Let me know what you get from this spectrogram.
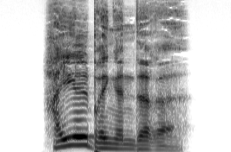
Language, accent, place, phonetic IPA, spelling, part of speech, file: German, Germany, Berlin, [ˈhaɪ̯lˌbʁɪŋəndəʁə], heilbringendere, adjective, De-heilbringendere.ogg
- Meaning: inflection of heilbringend: 1. strong/mixed nominative/accusative feminine singular comparative degree 2. strong nominative/accusative plural comparative degree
